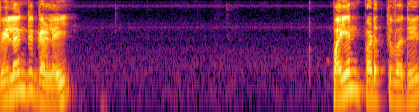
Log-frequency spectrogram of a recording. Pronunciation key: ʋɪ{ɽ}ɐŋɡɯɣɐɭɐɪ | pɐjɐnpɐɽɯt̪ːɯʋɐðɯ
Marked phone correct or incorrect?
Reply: incorrect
